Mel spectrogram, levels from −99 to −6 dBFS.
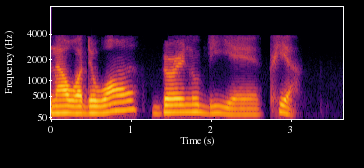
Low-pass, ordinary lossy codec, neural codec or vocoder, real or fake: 7.2 kHz; AAC, 16 kbps; codec, 24 kHz, 0.9 kbps, WavTokenizer, large speech release; fake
